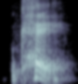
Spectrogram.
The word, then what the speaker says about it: bouquet: This word has a French origin. Do you know how to say it? You should say bouquet.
